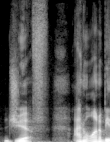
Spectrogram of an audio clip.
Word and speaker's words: gif: than say well actual it's jif no did you mean gif no actually it's called jiff i don't want to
